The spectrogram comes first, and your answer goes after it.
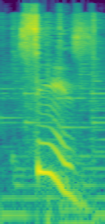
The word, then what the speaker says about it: sees: Nah, S tersebut dibaca Z. Menjadi sees.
